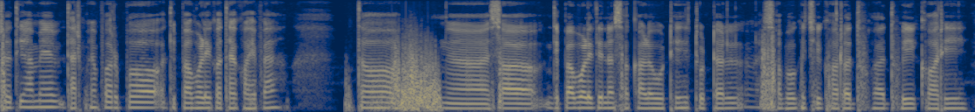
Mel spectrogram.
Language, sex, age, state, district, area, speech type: Odia, male, 18-30, Odisha, Nayagarh, rural, spontaneous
